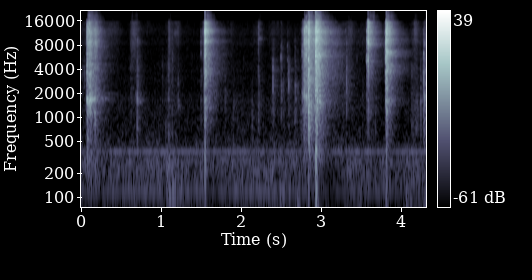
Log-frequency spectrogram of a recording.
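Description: Metallic clicks and clacks as the bolt of a Smith and Wesson Sport 2 AR-15 rifle is slid into place, a few sharp separate impacts over a quiet background with no talking.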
